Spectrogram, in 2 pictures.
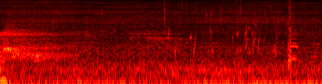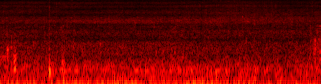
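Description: Quiet outdoor ambience by the water: a steady low rumble with a few light clicks from the plastic boat hull being handled and turned over.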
